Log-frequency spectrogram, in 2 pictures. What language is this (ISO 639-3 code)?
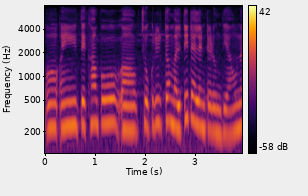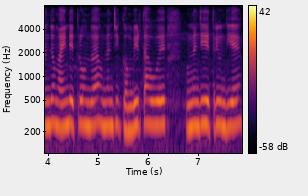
snd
